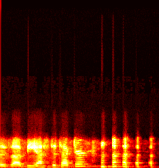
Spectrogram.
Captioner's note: laughter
